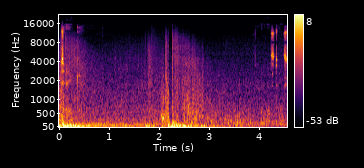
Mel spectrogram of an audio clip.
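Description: Tank cannon fire in World of Tanks: a sharp blast near the two-second mark stands out over a dense rumble of battlefield noise, with lighter cracks near the end.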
